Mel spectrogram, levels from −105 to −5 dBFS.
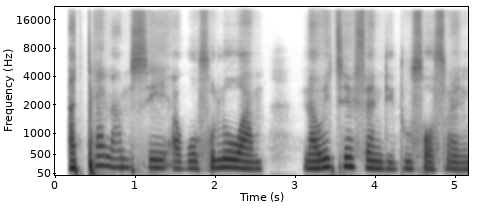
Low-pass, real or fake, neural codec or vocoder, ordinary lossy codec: none; fake; autoencoder, 48 kHz, 32 numbers a frame, DAC-VAE, trained on Japanese speech; none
